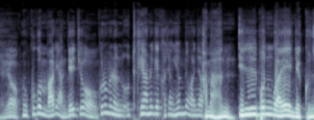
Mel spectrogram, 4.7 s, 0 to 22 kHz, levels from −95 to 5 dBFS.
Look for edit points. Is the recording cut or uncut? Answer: cut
